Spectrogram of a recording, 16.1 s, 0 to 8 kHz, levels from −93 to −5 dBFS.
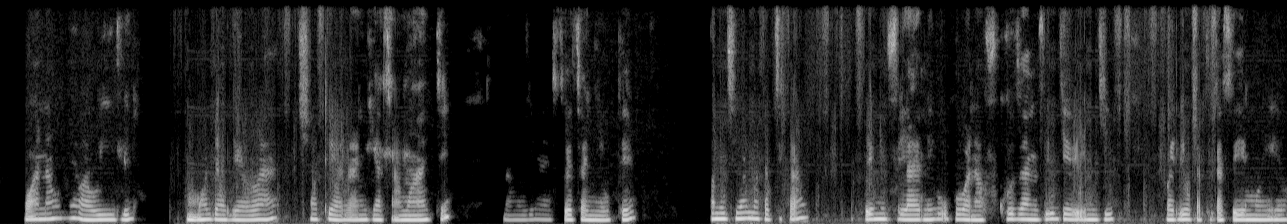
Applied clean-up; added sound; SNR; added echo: neural separator model SepFormer DNS4.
